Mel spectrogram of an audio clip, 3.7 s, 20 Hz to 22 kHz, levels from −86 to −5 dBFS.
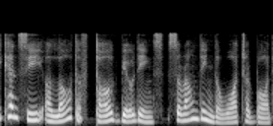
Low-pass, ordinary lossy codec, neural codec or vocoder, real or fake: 7.2 kHz; none; codec, 16 kHz in and 24 kHz out, 0.4 kbps, LongCat-Audio-Codec, two codebook decoder; fake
